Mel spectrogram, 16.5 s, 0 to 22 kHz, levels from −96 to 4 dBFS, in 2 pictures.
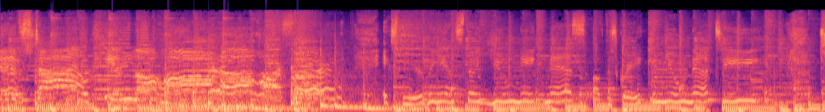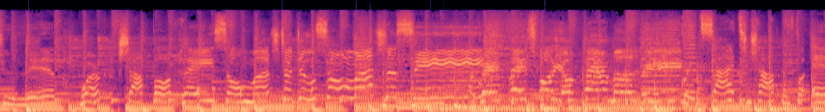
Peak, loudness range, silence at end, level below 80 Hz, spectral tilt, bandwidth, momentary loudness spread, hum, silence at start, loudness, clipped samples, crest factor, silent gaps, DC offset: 0 dBFS; 4 LU; 0 s; -20 dBFS; -4 dB/octave; 15.5 kHz; 5 LU; none; 0 s; -12 LUFS; under 0.1%; 12 dB; none; under 0.1%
